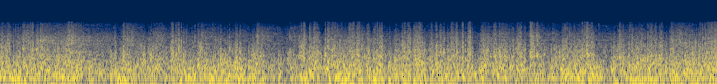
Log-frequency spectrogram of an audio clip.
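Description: Strong wind buffeting the microphone, held out of the doorway of a moving passenger train coach, over the steady rumble of the train running on the track.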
